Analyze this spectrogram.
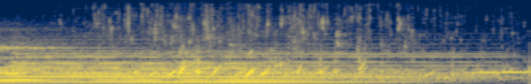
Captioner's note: bubbling; warbling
